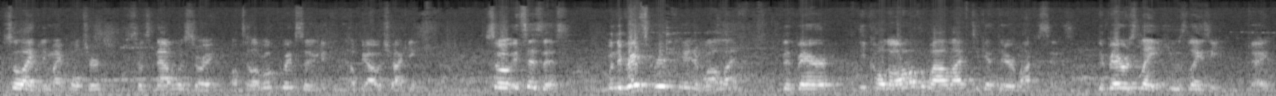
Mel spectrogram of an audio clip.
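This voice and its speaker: A wildlife tracking panelist telling stories in a chatty, animated way at a live question-and-answer event, full of "like" and restarts. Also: male voice, fairly high pitch, a little fast. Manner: chatty, lots of "like" and self-restarts. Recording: echoey room, distant mic, noisy.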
